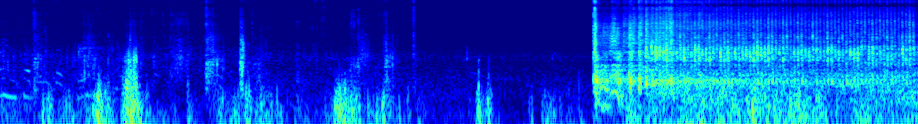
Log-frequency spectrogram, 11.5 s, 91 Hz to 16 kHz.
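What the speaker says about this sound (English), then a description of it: "I'll start it off. You can hear it." After some handling noises and brief voices, a 1986 Land Rover 110 2.5 diesel engine cranks and catches, settling into a loud, steady diesel idle close by.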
